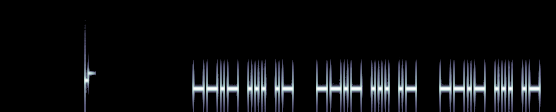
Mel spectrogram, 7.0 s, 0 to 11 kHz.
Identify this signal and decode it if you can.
Morse code, heard as a keyed tone, about 28 wpm, 700 Hz. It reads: QSA QSA QSA
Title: Q-Codes Repeated 3x 28wpm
